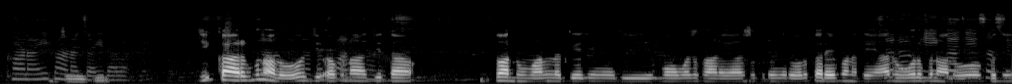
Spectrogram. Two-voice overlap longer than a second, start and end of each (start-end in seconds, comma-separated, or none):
2.5-4.1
